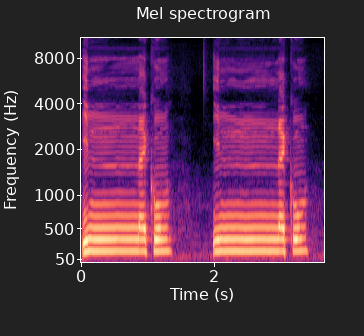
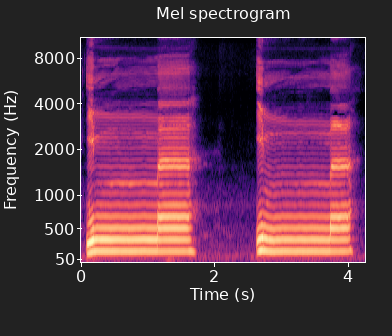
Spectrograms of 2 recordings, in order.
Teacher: kita menghentakkan suara mim atau nun kita yang bertasydid. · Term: hentakan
